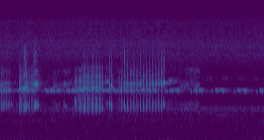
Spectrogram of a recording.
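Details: Croaking forest frogs: a quick harsh croak, a longer buzzy one, then a fast pulsed rattle lasting about a second, followed by quiet with only the constant thin whine of crickets.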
